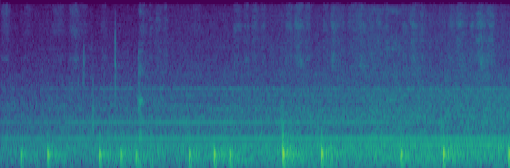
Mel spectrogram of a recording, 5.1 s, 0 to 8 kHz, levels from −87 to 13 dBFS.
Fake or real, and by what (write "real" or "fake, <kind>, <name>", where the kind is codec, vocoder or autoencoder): real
